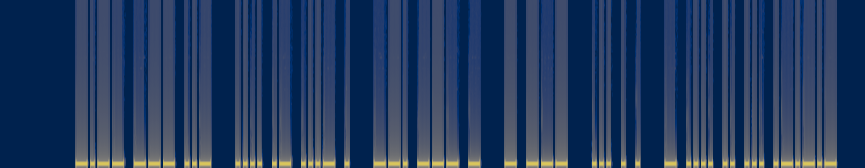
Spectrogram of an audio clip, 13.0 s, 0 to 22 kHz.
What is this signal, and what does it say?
Morse code, heard as a keyed tone, about 22 wpm, 700 Hz. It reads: YOU HAVE GOT TO SEE THIS.
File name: practice / 22wpm / Sentences with 2-Word Phrases - 22wpm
